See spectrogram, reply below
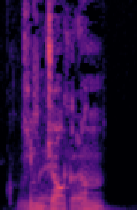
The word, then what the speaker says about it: Kim Jong-un: Benim kadar iyi telaffuz edebildiğimi bilmiyorum. – Kim Jong-un.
